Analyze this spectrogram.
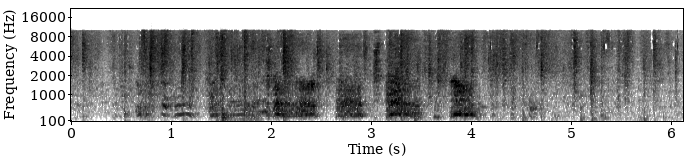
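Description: Four-week-old golden retriever puppies play-fighting: a run of about four short puppy yips and growls in the middle, the last the loudest, over the crackle of newspaper being scrabbled on.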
